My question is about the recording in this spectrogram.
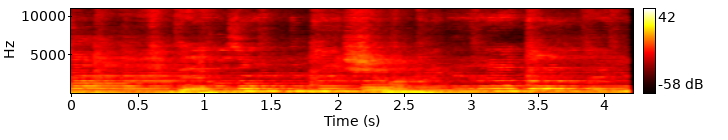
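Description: Live country band performing: a woman sings lead with long held notes over strummed acoustic guitars, drums and electric guitar.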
